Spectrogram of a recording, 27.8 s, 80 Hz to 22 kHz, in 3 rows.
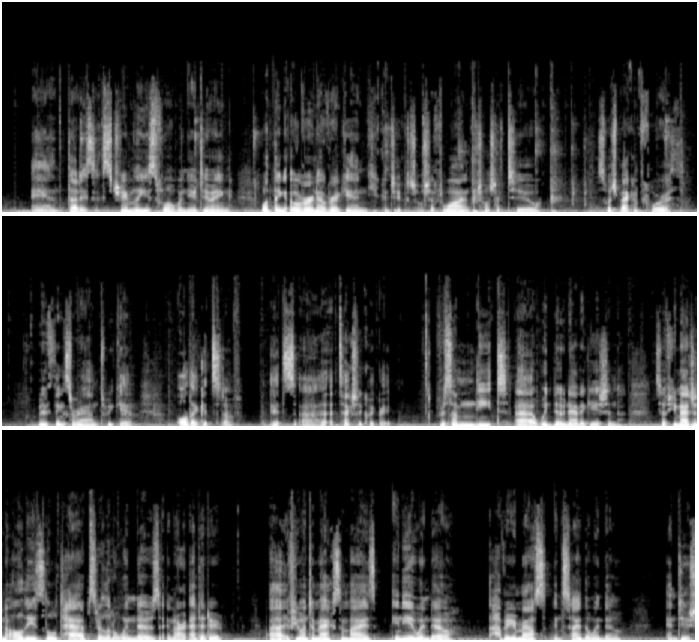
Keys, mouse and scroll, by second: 0.8-3.3 typing, 3.9 right click, 5.6 ctrl+shift+1, 6.3 ctrl+shift+2, 7.6 ctrl+shift+1, 8.6-9.8 typing, 9.7 right click, 19.0 click, 19.4 click, 21.7 click.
